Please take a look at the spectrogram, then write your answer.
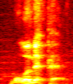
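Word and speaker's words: Melanippe: Uh and apparently it's pronounced uh Mulan. Malipe. So like nipple nip.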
